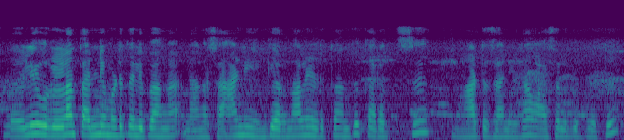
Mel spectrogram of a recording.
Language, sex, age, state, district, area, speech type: Tamil, female, 60+, Tamil Nadu, Thanjavur, rural, spontaneous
